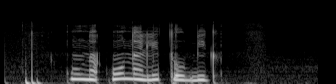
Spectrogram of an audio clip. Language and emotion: Russian, neutral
